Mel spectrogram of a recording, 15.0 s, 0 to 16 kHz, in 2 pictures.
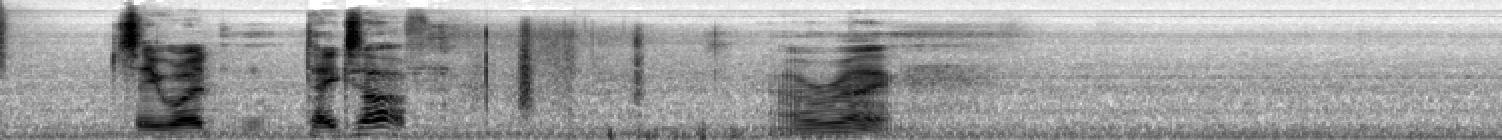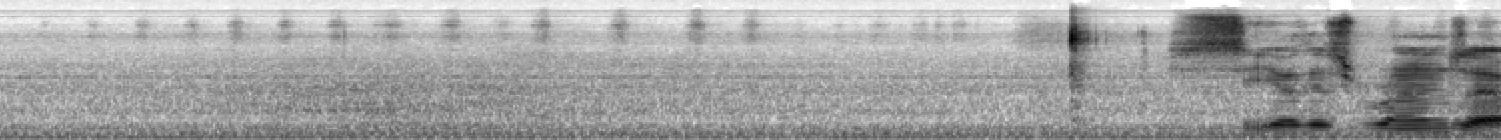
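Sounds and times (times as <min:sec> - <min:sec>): steady low hum: 0:00.0 - 0:15.0
pencil scratching on paper: 0:07.9 - 0:12.5.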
